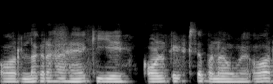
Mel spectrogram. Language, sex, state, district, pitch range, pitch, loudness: Hindi, male, Uttarakhand, Uttarkashi, 130-140 Hz, 135 Hz, -16 LUFS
